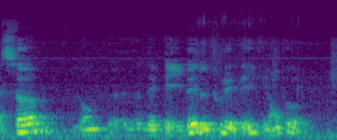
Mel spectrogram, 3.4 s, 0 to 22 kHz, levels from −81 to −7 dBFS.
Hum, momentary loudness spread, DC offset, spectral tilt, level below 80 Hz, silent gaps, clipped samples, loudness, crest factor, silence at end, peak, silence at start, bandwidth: none; 13 LU; under 0.1%; -8 dB/octave; -48 dBFS; none; under 0.1%; -24 LUFS; 18 dB; 0 s; -6 dBFS; 0 s; 13.5 kHz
